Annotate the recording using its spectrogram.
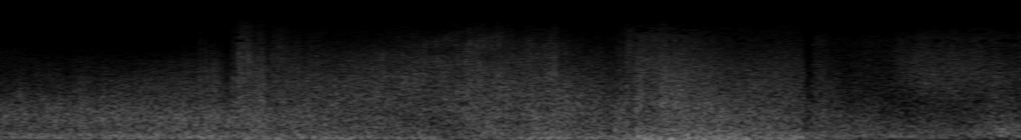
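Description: Shells splash and explode in the water.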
